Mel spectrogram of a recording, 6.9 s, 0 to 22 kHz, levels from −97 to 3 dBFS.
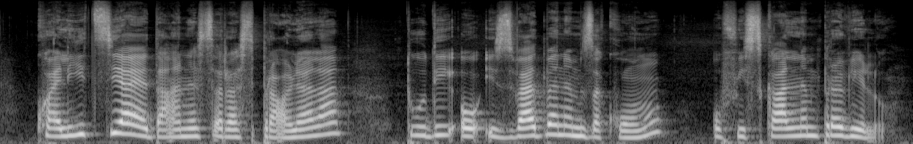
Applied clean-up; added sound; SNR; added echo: none; none; none; none.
